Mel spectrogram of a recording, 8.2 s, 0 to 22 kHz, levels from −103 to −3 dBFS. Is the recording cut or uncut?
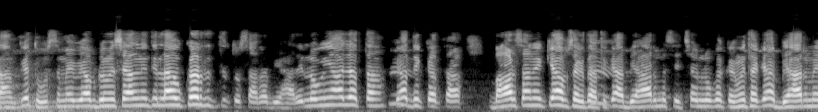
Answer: uncut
